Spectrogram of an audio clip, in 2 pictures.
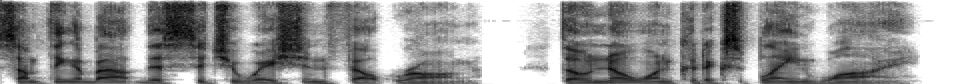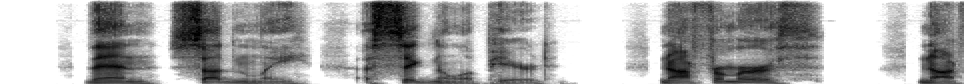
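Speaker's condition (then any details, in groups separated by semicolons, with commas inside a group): No condition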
